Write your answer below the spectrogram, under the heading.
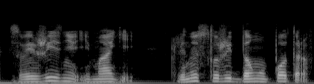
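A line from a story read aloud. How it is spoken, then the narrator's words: Trembling voice. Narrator (Russian): та дрожащим голосом повторила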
